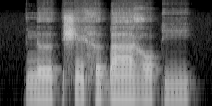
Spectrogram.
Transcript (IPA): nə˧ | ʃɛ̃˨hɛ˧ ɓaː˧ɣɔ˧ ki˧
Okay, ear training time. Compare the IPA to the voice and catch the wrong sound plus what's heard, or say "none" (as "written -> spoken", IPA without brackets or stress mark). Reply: ɛ˧ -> ə˧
